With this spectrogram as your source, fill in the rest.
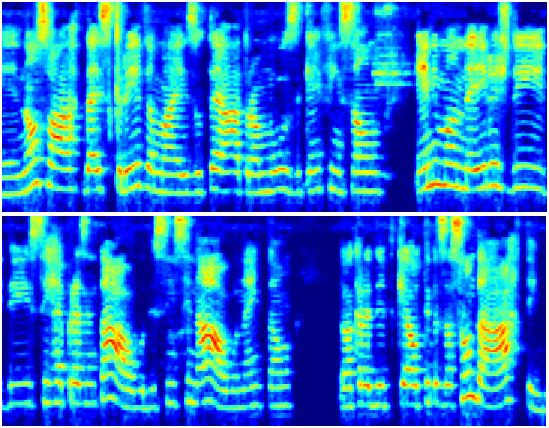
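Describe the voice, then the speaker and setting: A woman speaks with a northeastern Brazilian accent at a moderate pace. Her pitch is high and her intonation fairly even. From Brazil, Rio Grande do Norte. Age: young. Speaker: poet. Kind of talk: casual interview.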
